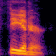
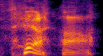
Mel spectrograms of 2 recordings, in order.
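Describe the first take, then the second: First: It is said in a plain American accent. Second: It is said in a put-on British-style accent. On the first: "you just say theater" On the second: "Or as if you're a normal person who isn't British"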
